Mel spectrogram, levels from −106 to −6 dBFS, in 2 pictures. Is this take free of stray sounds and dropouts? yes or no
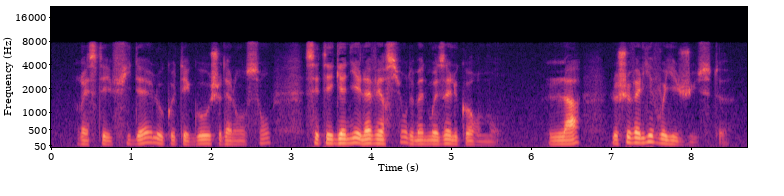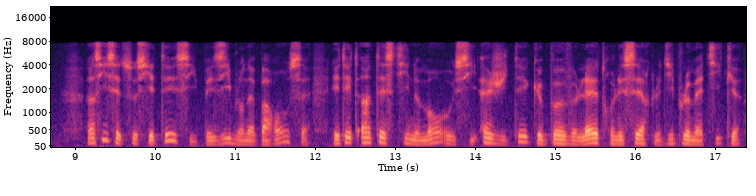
yes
